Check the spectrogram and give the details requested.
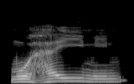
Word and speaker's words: مهيمن: আরেকটা হলো এই যখন এইটা বললেন মুহাইমিন, তো আপনার কিন্তু অনেক সময় গোল হায়ের উচ্চারণ ওই মাথা বাঁকা হায়ের মতো হয়ে যায় অনেকটা। তো গোল হায়ের উচ্চারণটা আর একটু খোলা রাখা, মুহাইমিন, محيمن. মুহাইমিনুন, হা, হি, হু।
